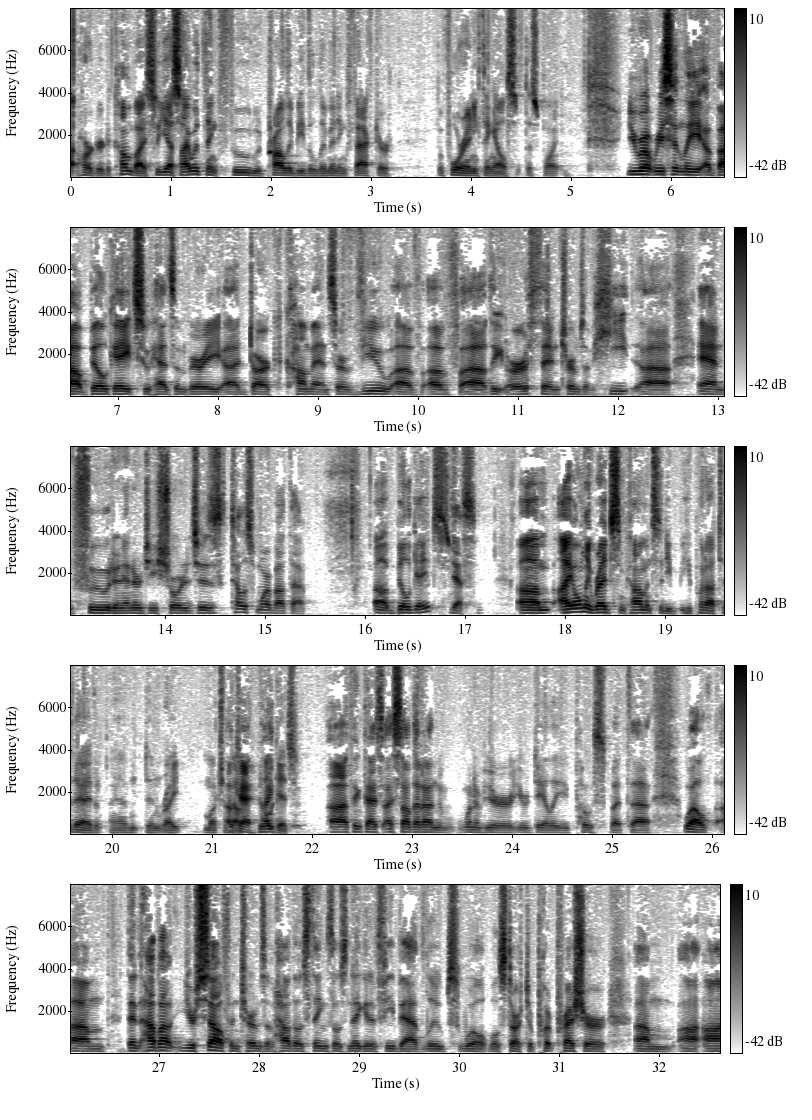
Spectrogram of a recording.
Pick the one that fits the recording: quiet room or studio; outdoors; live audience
live audience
